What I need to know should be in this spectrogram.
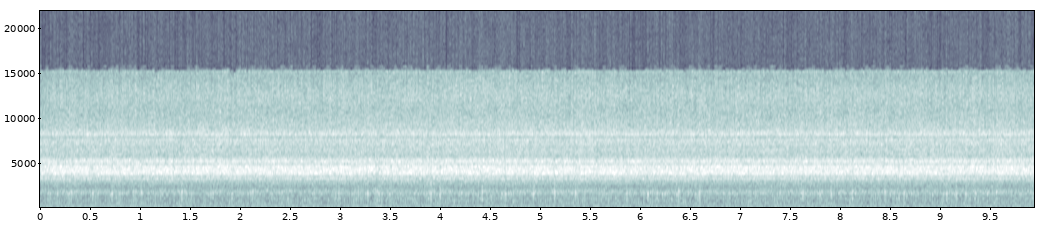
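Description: An engine drones loudly and steadily as a propeller spins.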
